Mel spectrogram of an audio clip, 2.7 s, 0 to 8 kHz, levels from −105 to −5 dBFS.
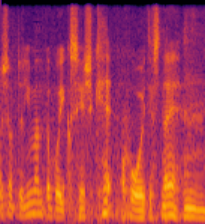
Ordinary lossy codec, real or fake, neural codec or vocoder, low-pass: none; fake; codec, 16 kHz, 0.8 kbps, ZipCodec; 7.2 kHz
